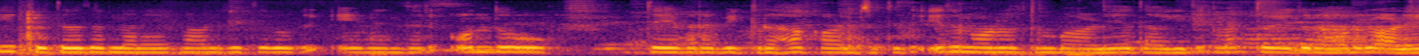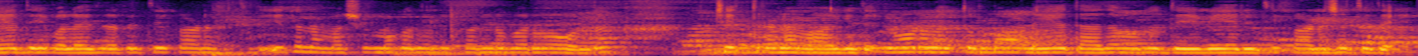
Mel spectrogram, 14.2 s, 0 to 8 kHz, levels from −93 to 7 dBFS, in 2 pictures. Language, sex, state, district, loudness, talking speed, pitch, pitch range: Kannada, female, Karnataka, Shimoga, -14 LUFS, 130 wpm, 215 Hz, 210-225 Hz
